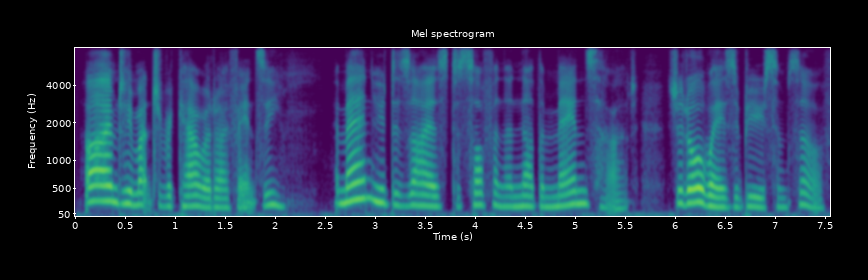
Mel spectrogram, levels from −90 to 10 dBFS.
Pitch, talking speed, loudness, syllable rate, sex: 200 Hz, 165 wpm, -19 LUFS, 4.8 syllables/s, female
